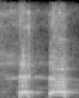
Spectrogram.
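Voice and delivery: big real laugh; loud laugh. Real, not acted. Streamer cracks up at her own joke, laughing loudly. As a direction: burst out in a loud high laugh.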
